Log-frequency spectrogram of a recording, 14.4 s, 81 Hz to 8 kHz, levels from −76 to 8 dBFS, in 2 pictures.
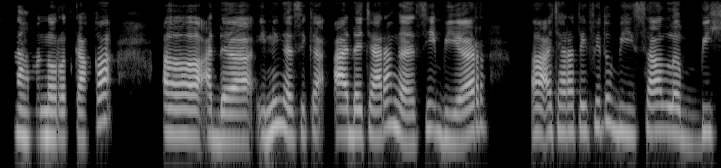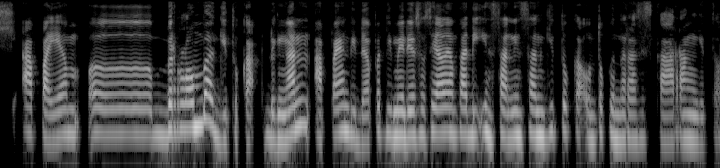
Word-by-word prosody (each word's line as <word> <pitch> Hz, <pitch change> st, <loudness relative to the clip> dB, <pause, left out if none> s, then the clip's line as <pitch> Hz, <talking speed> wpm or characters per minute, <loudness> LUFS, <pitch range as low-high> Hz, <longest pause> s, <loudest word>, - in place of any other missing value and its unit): Nah 200 Hz, -2 st, +2 dB
menurut 190 Hz, 0 st, +1 dB
Kakak, 190 Hz, +11 st, +3 dB, 0.5 s
eee, 200 Hz, -1 st, +6 dB
ada 180 Hz, -1 st, +4 dB
ini 195 Hz, +3 st, -2 dB
nggak 200 Hz, -3 st, 0 dB
sih 205 Hz, -, -10 dB
Kak, 200 Hz, -1 st, -5 dB
ada 205 Hz, -1 st, +4 dB
cara 195 Hz, +3 st, +3 dB
nggak 175 Hz, -6 st, +2 dB
sih 235 Hz, +3 st, -6 dB
biar, 190 Hz, +6 st, +2 dB, 0.5 s
eee, 215 Hz, -1 st, +4 dB
acara 220 Hz, 0 st, -1 dB
TV 220 Hz, -1 st, -7 dB
tuh -, -, -4 dB
bisa 215 Hz, 0 st, -4 dB, 0.2 s
lebih 205 Hz, 0 st, -4 dB, 0.3 s
apa 210 Hz, -2 st, +1 dB
ya 190 Hz, +3 st, -1 dB
m -, -, -3 dB, 0.2 s
eee, 205 Hz, 0 st, -2 dB, 0.2 s
berlomba 235 Hz, +5 st, +4 dB
gitu 175 Hz, -1 st, -8 dB
Kak -, -, -1 dB
dengan 195 Hz, +8 st, +2 dB
apa 180 Hz, +2 st, -3 dB
yang -, -, 0 dB
didapat 170 Hz, +5 st, -5 dB
di 200 Hz, -, -5 dB
media 190 Hz, 0 st, +2 dB
sosial 205 Hz, +1 st, +2 dB
yang 210 Hz, -, -1 dB
tadi 200 Hz, 0 st, 0 dB
instan-instan 195 Hz, 0 st, 0 dB
gitu 215 Hz, +1 st, -8 dB
Kak -, -, -6 dB
untuk 185 Hz, +3 st, -8 dB
generasi 175 Hz, 0 st, -4 dB
sekarang 175 Hz, 0 st, -3 dB
gitu? 160 Hz, 0 st, -16 dB
200 Hz, 180 wpm, -23 LUFS, 185-210 Hz, 0.5 s, eee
